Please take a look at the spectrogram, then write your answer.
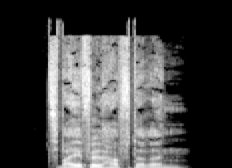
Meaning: inflection of zweifelhaft: 1. strong genitive masculine/neuter singular comparative degree 2. weak/mixed genitive/dative all-gender singular comparative degree
- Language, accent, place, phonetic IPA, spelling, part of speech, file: German, Germany, Berlin, [ˈt͡svaɪ̯fl̩haftəʁən], zweifelhafteren, adjective, De-zweifelhafteren.ogg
